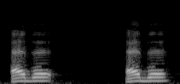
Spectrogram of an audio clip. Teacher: فالدال من حروف قطب جد، فهي حرف مقلقل إن سكن، هكذا أد أد، لابد من إخراجها بالتباعد بين طرفي عضو النطق بدلا من التصادم بين طرفي عضو النطق حتى تظهر قلقلتها وتزول منها شدتها التي تزعج جهاز النطق عند الإنسان لو أخرجها بالقرع عند طرفي عضو النطق. · Term: القلقلة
